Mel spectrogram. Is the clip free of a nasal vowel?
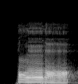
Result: no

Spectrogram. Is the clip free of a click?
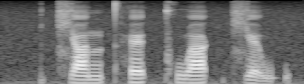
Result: yes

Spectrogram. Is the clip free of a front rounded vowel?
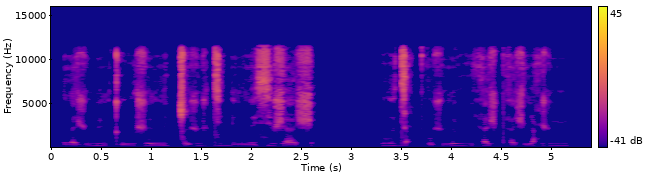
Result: no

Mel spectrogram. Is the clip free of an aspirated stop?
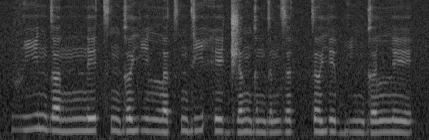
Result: yes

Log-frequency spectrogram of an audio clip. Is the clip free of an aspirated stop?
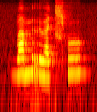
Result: no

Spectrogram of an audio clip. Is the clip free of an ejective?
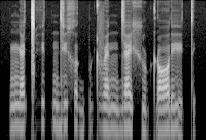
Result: yes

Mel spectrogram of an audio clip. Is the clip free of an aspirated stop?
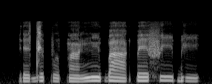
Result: yes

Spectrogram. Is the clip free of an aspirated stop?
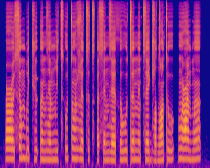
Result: yes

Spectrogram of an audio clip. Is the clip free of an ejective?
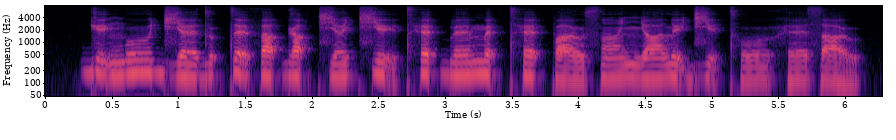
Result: yes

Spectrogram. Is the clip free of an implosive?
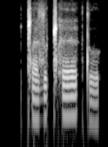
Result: yes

